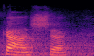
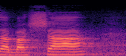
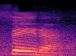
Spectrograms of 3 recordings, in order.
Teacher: A gente tende, em muitos dialetos do português brasileiro, a fazer um monotongo.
